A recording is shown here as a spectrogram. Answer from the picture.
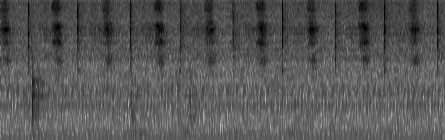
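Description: Milking machine running on a cow: a steady vacuum-pump hum under the regular click and hiss of the pulsator, repeating about twice a second.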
